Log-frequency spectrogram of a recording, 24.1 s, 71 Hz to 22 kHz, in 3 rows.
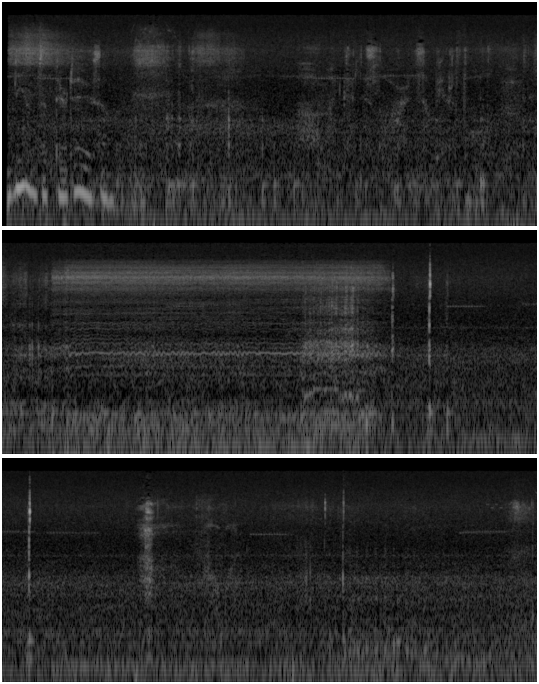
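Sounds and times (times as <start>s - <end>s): camera lens motor whirring: 8.6s - 13.9s.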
